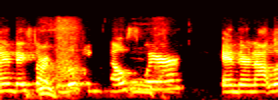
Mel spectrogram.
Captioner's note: groaning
